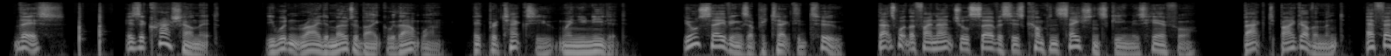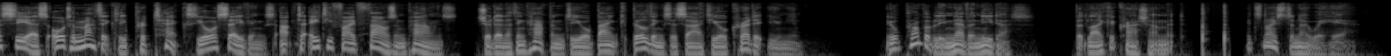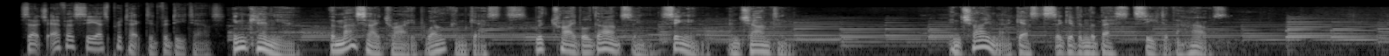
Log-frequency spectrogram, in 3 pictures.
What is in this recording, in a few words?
commercial; Natural Accent: RP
